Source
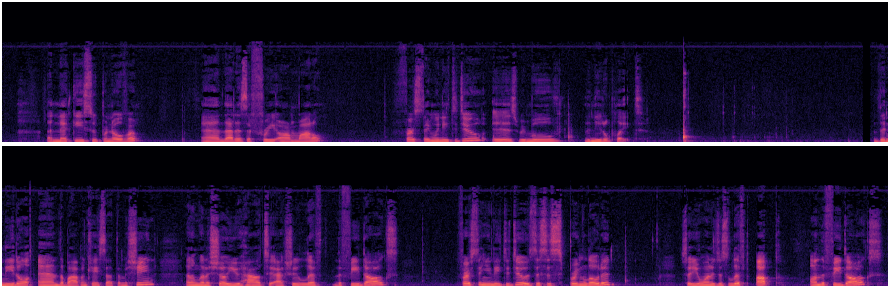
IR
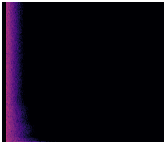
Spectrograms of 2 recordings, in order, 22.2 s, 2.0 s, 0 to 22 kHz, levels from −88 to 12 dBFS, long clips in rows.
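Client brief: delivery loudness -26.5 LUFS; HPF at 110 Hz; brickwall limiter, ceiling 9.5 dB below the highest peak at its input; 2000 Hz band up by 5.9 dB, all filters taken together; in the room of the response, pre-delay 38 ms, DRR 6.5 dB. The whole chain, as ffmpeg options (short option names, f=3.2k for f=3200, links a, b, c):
-filter_complex "[0:a]highpass=110,equalizer=f=2k:t=o:g=8.5,alimiter=limit=-12.5dB:level=0:latency=1,asplit=2[a][b];[1:a]atrim=start_sample=2205,adelay=38[c];[b][c]afir=irnorm=-1:irlink=0,volume=-14.5dB[d];[a][d]amix=inputs=2:normalize=0,volume=-0.5dB"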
